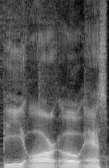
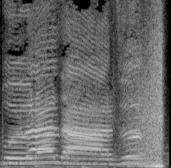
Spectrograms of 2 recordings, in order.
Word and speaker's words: Bros.: Then these poor misguided children who think B-R-O-S period is pronounced bros will get it right, for once. Super Mario Brothers!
